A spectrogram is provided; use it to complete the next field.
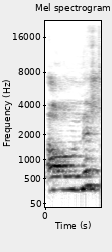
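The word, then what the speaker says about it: honest: अच्छा आगे एच है तो ऑनेस्ट होता है कि नेस्ट होता है एच साइलेंट है नेस्ट होता है अ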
